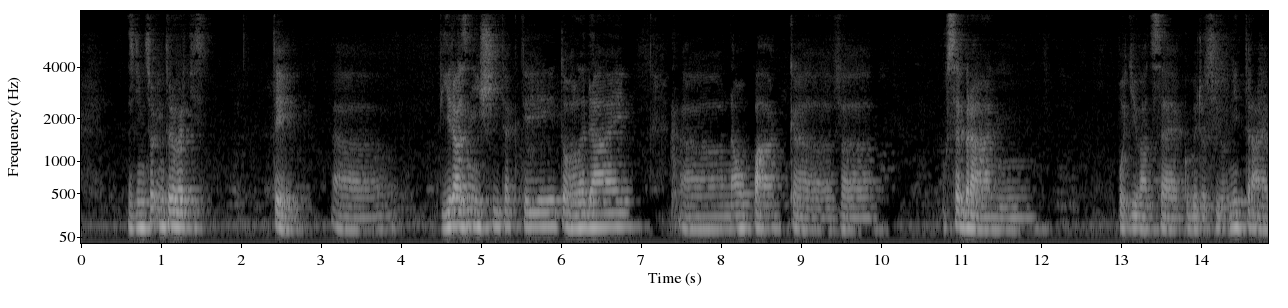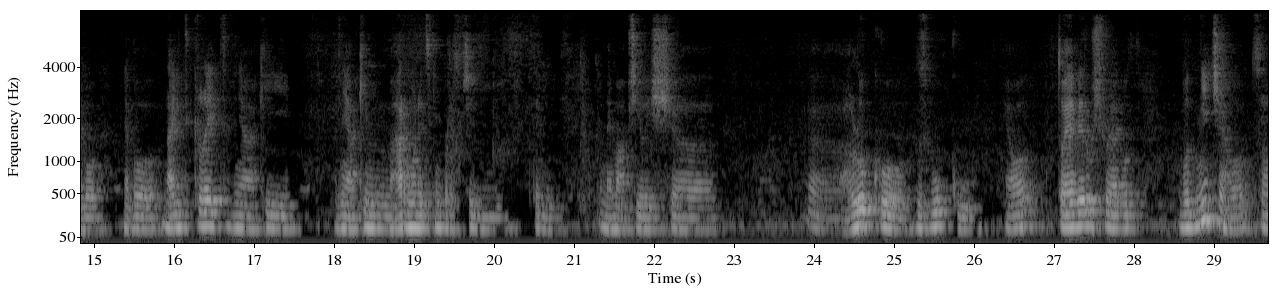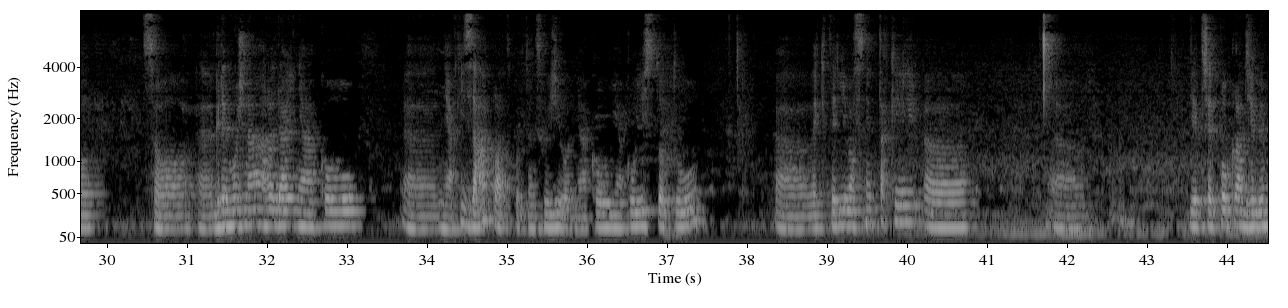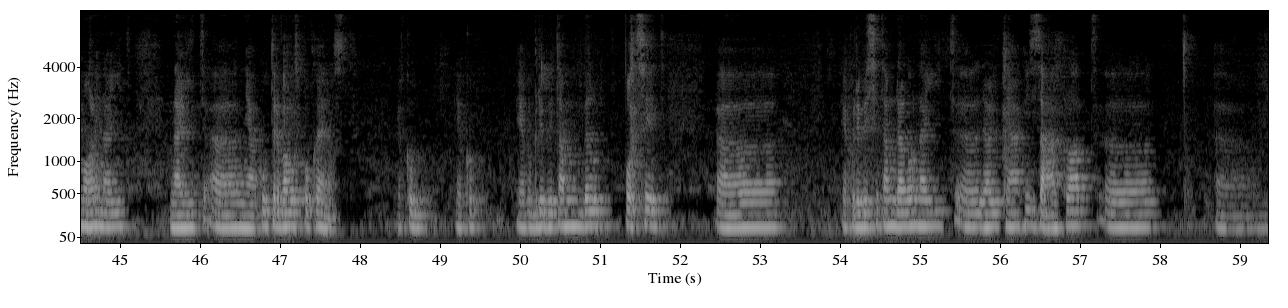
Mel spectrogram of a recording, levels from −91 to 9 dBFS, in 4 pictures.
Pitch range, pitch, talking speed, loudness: 120-145 Hz, 130 Hz, 85 wpm, -36 LUFS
